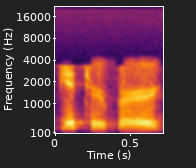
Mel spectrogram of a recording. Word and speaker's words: Ytterberg: My name is Itterberg. It's spelled really funny. It's YTTERBERG.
